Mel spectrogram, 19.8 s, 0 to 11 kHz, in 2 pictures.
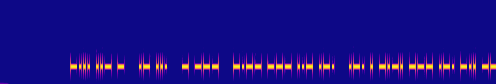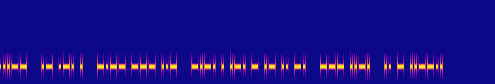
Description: Morse code, heard as a keyed tone, about 28 wpm, 700 Hz. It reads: BUT AS TO YOUR RECORD, ARE YOU CERTAIN OF IT?
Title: Sentences from Top 1000 Words - Review Part 3 - 28wpm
